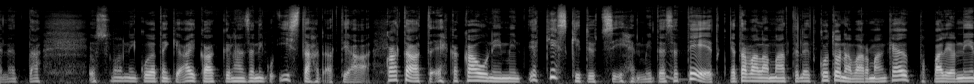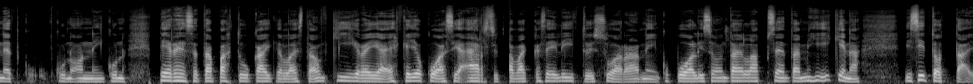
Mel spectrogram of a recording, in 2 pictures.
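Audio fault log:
14.84 to 14.93 s: compressed frames skipped. Right after "ja ehkä joku asia", about a tenth of a second drops out and the audio jumps ahead.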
